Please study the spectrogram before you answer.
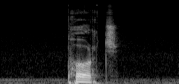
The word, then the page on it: porʧ: Vafsi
